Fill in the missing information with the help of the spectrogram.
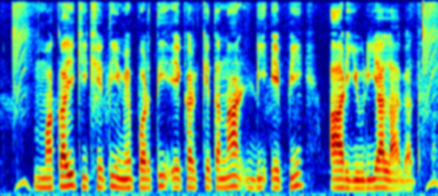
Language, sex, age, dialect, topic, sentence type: Maithili, male, 18-24, Bajjika, agriculture, question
